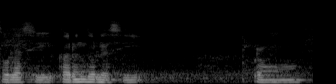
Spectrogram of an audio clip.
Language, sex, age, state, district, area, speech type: Tamil, male, 18-30, Tamil Nadu, Salem, urban, spontaneous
